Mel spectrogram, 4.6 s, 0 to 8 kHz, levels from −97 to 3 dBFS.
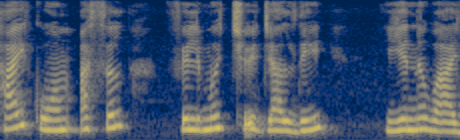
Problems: background sounds at intervals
